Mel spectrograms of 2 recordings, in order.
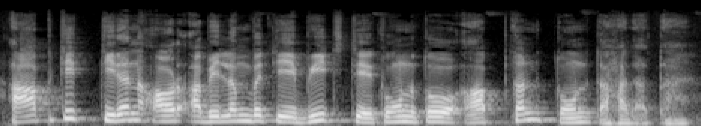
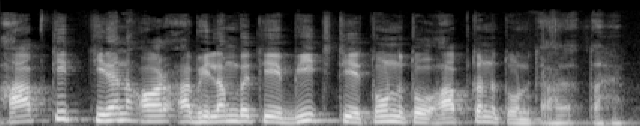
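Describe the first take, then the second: First: Same sentence again, slower and evenly spaced; slow it down so they can write it; slower repeat. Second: Said in the usual way. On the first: Shown as a demonstration. Teacher repeating the definition slower for students to copy. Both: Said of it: "लिख लीजिए".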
